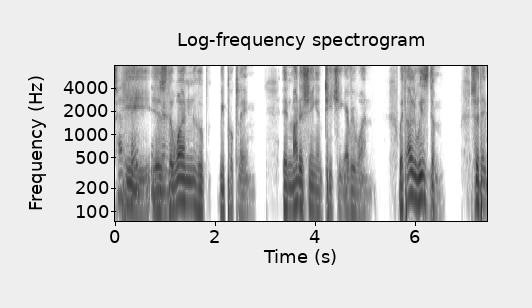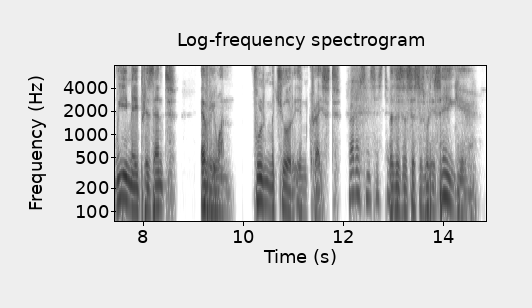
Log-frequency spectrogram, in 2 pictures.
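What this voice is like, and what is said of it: Imitates another person's accented reading voice. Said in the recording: “he's got a little bit of an accent, and he reads through the Bible, and he reads it kind of like this”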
